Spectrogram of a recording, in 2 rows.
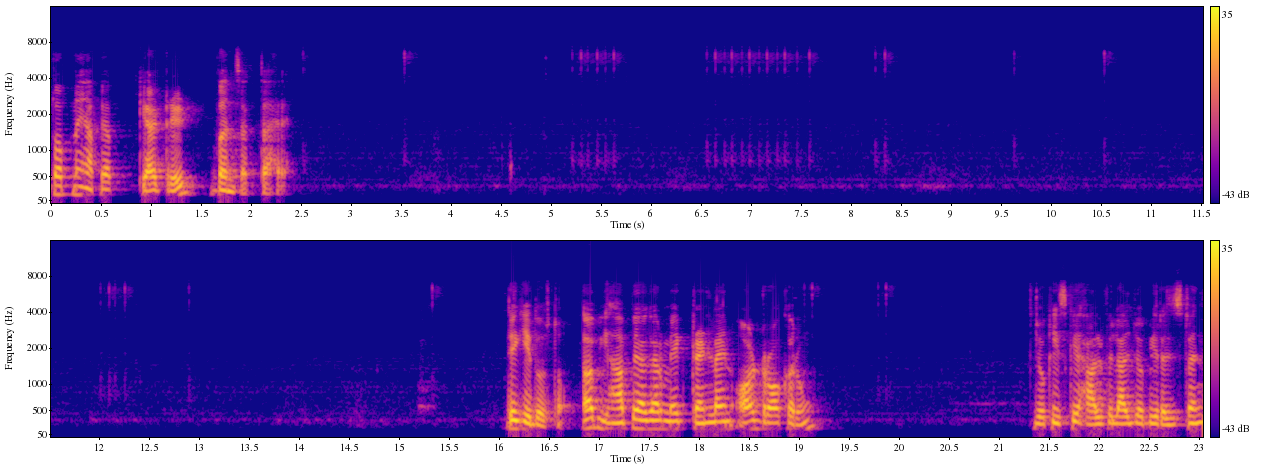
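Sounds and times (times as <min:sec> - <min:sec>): computer mouse clicks: 0:03.5 - 0:03.8, 0:04.9 - 0:05.8, 0:06.5 - 0:08.6, 0:09.6 - 0:09.8, 0:10.5 - 0:10.8, 0:12.0 - 0:13.1, 0:15.2 - 0:15.5, 0:19.1 - 0:20.1.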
